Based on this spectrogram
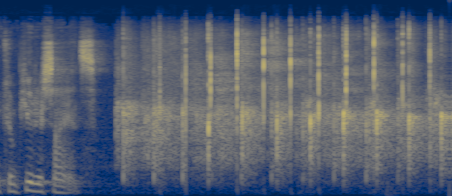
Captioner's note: audience applause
